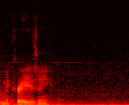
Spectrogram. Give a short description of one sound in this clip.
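A man speaks briefly and casually into a nearby microphone.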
